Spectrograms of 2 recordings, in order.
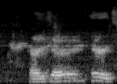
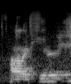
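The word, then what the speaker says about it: hara-kiri: No, like Americans call it like Harry Carey, but isn't there a real pronunciation? Harakiri?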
